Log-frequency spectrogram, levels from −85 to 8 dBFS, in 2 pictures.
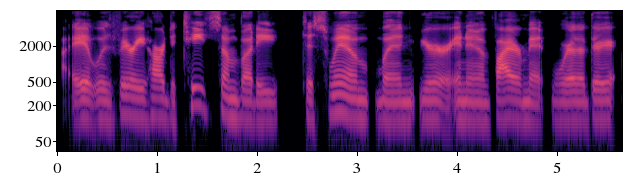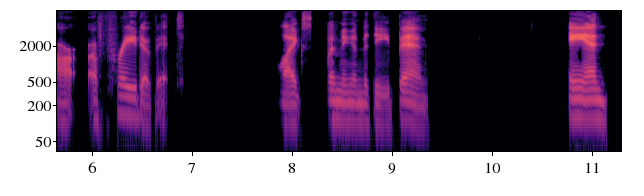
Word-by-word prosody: it -, -, +3 dB
was 120 Hz, -2 st, -9 dB
very 135 Hz, 0 st, +1 dB
hard 135 Hz, -1 st, -3 dB
to 115 Hz, -, -8 dB
teach 200 Hz, -4 st, +1 dB
somebody 120 Hz, -6 st, -2 dB, 0.2 s
to 120 Hz, -, -5 dB
swim 135 Hz, -4 st, +1 dB
when 115 Hz, -1 st, -4 dB
you're 120 Hz, -1 st, -2 dB
in 120 Hz, -, 0 dB
an 115 Hz, -1 st, -1 dB
environment 120 Hz, -2 st, 0 dB
where 115 Hz, 0 st, -3 dB
they 125 Hz, +1 st, -2 dB
are -, -, -5 dB
afraid 145 Hz, -3 st, -2 dB
of -, -, -5 dB
it, -, -, -14 dB, 1.0 s
like -, -, +1 dB
swimming 120 Hz, -2 st, -7 dB
in 110 Hz, -, -7 dB
the 110 Hz, -, -9 dB
deep 100 Hz, -1 st, -5 dB
end. 110 Hz, -5 st, +6 dB, 1.4 s
And 130 Hz, -2 st, +9 dB
120 Hz, 145 wpm, -25 LUFS, 115-130 Hz, 1.4 s, And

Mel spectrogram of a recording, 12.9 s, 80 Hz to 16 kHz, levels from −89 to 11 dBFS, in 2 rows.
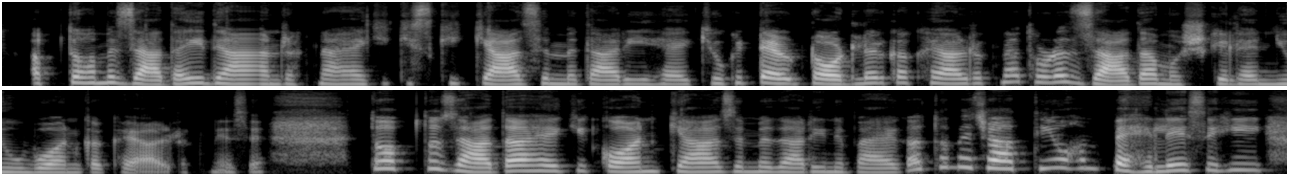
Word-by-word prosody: अब -, -, -3 dB
तो 245 Hz, -, +3 dB
हमें 235 Hz, +1 st, -1 dB
ज़्यादा 190 Hz, -3 st, +3 dB
ही 225 Hz, +2 st, 0 dB
ध्यान 190 Hz, -3 st, +1 dB
रखना 190 Hz, 0 st, -7 dB
है 185 Hz, 0 st, -4 dB
कि 200 Hz, +3 st, -19 dB
किसकी 205 Hz, 0 st, -8 dB
क्या 175 Hz, 0 st, +5 dB
जिम्मेदारी 185 Hz, -2 st, -3 dB
है। 180 Hz, 0 st, -5 dB
क्योंकि 210 Hz, +5 st, -9 dB
ट -, -, +8 dB, 0.2 s
टौडलर 195 Hz, +3 st, +4 dB
का -, -, -1 dB
ख्याल 205 Hz, -3 st, +3 dB
रखना 220 Hz, +6 st, -7 dB
थोड़ा 255 Hz, +2 st, +1 dB
ज़्यादा 200 Hz, -4 st, +3 dB
मुश्किल 180 Hz, +1 st, -4 dB
है 180 Hz, -, -3 dB
न्यूबॉर्न 175 Hz, -2 st, -4 dB
का 170 Hz, -, -7 dB
ख्याल -, -, -5 dB
रखने -, -, -20 dB
से। -, -, -15 dB, 0.5 s
तो 325 Hz, -, +1 dB
अब 325 Hz, 0 st, -1 dB
तो 325 Hz, -, -1 dB
ज़्यादा 225 Hz, -3 st, +6 dB
है 230 Hz, -1 st, 0 dB
कि 230 Hz, +2 st, -10 dB
कौन 200 Hz, 0 st, +3 dB
क्या 195 Hz, -2 st, +1 dB
जिम्मेदारी 195 Hz, -1 st, -4 dB
निभाएगा। 175 Hz, -, -4 dB
तो 390 Hz, +5 st, -10 dB
मैं 385 Hz, -, -2 dB
चाहती 335 Hz, -2 st, +4 dB
हूँ 360 Hz, -1 st, -4 dB
हम 345 Hz, -1 st, -9 dB
पहले 235 Hz, 0 st, +2 dB
से 260 Hz, +1 st, -7 dB
ही 265 Hz, -1 st, -6 dB
200 Hz, 215 wpm, -22 LUFS, 185-235 Hz, 0.5 s, ट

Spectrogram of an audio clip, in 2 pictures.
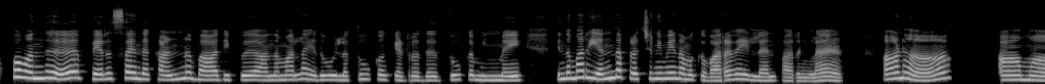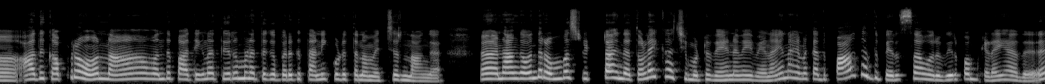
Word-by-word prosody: அப்போ 345 Hz, -, +1 dB
வந்து 285 Hz, +1 st, +4 dB, 0.4 s
பெருசா 255 Hz, +4 st, +1 dB
இந்த 245 Hz, -2 st, 0 dB
கண்ணு 235 Hz, +7 st, 0 dB
பாதிப்பு 210 Hz, 0 st, -1 dB, 0.2 s
அந்த 200 Hz, +1 st, -1 dB
மாரிலாம் 220 Hz, +2 st, -2 dB
எதுவும் 210 Hz, 0 st, +1 dB
இல்ல. 195 Hz, -, -3 dB
தூக்கம் 225 Hz, -2 st, -5 dB
கெட்றது, 190 Hz, -1 st, -4 dB, 0.2 s
தூக்கமின்மை 200 Hz, -3 st, -1 dB, 0.5 s
இந்த 275 Hz, -, +3 dB
மாரி 320 Hz, -2 st, +3 dB
எந்த 305 Hz, +4 st, +4 dB
பிரச்சனையுமே 265 Hz, +2 st, 0 dB
நமக்கு 225 Hz, -2 st, -2 dB, 0.2 s
வரவே 215 Hz, +7 st, -1 dB
இல்லைன்னு 180 Hz, -1 st, -2 dB
பாருங்களேன். 165 Hz, +2 st, -2 dB, 0.5 s
ஆனா 280 Hz, -3 st, +3 dB, 1.0 s
ஆமா. 210 Hz, -2 st, +1 dB, 0.4 s
அதுக்கப்புறம், 255 Hz, +1 st, +2 dB, 0.2 s
நான் 255 Hz, +4 st, +2 dB
வந்து 250 Hz, +3 st, 0 dB
பார்த்திங்கன்னா, 235 Hz, +2 st, 0 dB
திருமணத்துக்கு 255 Hz, -2 st, +1 dB
பிறகு 225 Hz, +2 st, 0 dB
தனிக்குடித்தனம் 225 Hz, -3 st, -1 dB
வச்சிருந்தாங்க. 180 Hz, -4 st, -2 dB, 0.5 s
அ -, -, +6 dB, 0.2 s
நாங்க 270 Hz, 0 st, +5 dB
வந்து 300 Hz, +4 st, +3 dB
ரொம்ப 265 Hz, +4 st, +3 dB
ஸ்ட்ரிக்ட்டா, 265 Hz, +1 st, -1 dB
"இந்த 260 Hz, -3 st, +3 dB
தொலைக்காட்சி 335 Hz, +1 st, -1 dB
மட்டும் 210 Hz, +1 st, -2 dB
வேணவே 210 Hz, +2 st, 0 dB
வேணா" 180 Hz, +2 st, -2 dB
ஏன்னா, 305 Hz, +2 st, -1 dB
எனக்கு 260 Hz, -1 st, -3 dB
அது 225 Hz, -1 st, -8 dB
பார்க்குறது 335 Hz, -, +1 dB
பெருசா 215 Hz, +5 st, +1 dB
ஒரு 205 Hz, -, +1 dB
விருப்பம் 225 Hz, +3 st, 0 dB
கிடையாது. 190 Hz, -3 st, -2 dB
230 Hz, 140 wpm, -24 LUFS, 205-265 Hz, 1.0 s, அ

